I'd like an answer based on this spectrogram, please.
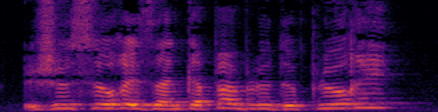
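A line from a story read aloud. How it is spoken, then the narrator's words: Laughing through tears. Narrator (French): dit Alice, en riant à travers ses larmes tellement tout cela lui semblait ridicule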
